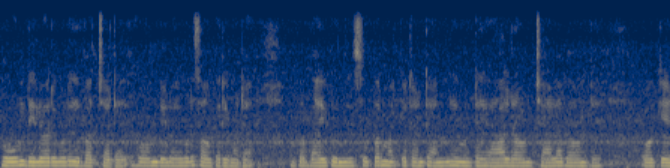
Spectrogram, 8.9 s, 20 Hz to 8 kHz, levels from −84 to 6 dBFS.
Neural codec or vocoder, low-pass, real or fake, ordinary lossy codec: none; 7.2 kHz; real; none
